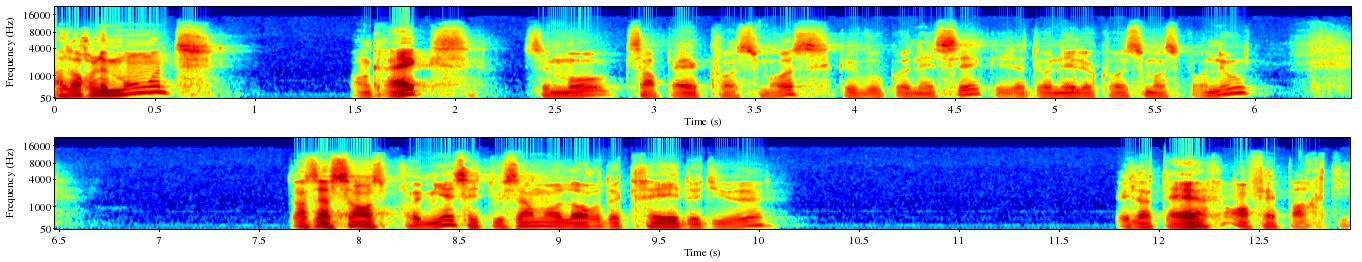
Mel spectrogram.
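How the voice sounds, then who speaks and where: On a very clean recording with a silent background, the speaker talks fairly slowly with a non-native accent and ordinary pitch variation. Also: man. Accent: non-native French, makes mistakes. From Switzerland. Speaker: preacher. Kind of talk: sermon.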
